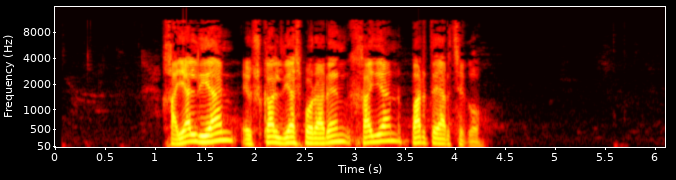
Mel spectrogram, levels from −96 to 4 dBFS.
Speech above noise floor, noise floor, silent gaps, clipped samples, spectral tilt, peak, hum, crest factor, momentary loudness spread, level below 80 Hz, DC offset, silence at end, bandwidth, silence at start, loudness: 65 dB; -80 dBFS; none; under 0.1%; -6 dB/octave; 0 dBFS; none; 18 dB; 12 LU; -52 dBFS; under 0.1%; 1.85 s; 11.5 kHz; 1.1 s; -16 LUFS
